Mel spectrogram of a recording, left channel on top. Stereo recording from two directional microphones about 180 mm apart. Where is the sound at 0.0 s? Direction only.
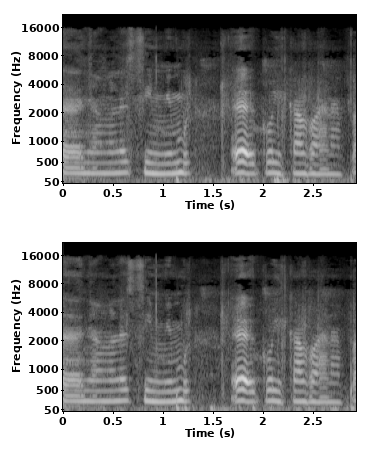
5° left (ahead or behind).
